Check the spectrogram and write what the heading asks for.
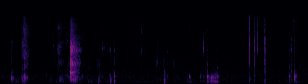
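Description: Hockey trading cards being handled and flipped through by hand: cards slide and flick against each other in short swishes and irregular sharp clicks, with a quick run of clicks near the end.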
